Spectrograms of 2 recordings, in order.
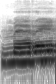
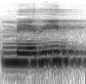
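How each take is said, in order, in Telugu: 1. రెండవ అక్షరం 'ine' లా వినిపిస్తుంది. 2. రెండవ అక్షరం 'een' లా వినిపిస్తుంది.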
